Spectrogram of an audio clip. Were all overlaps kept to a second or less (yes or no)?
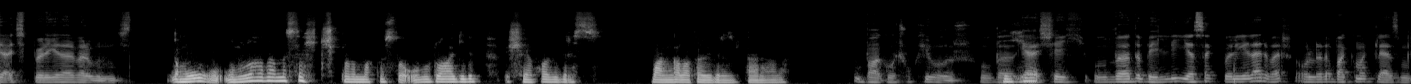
yes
